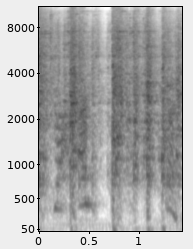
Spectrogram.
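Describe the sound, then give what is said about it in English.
A telephone is smashed in a rapid series of loud, harsh crashing impacts, four or so noisy bursts with clattering between them and no voices. “the phone, you busted I it.”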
